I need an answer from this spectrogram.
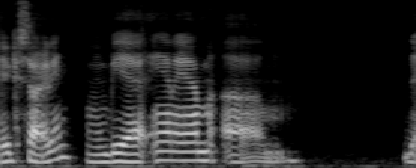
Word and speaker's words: Anam: i'm gonna be at an am um the anam building a n a m i think it's uh anam i don't pronounce it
